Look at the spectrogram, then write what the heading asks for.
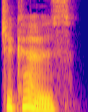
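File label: "jocose", British English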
